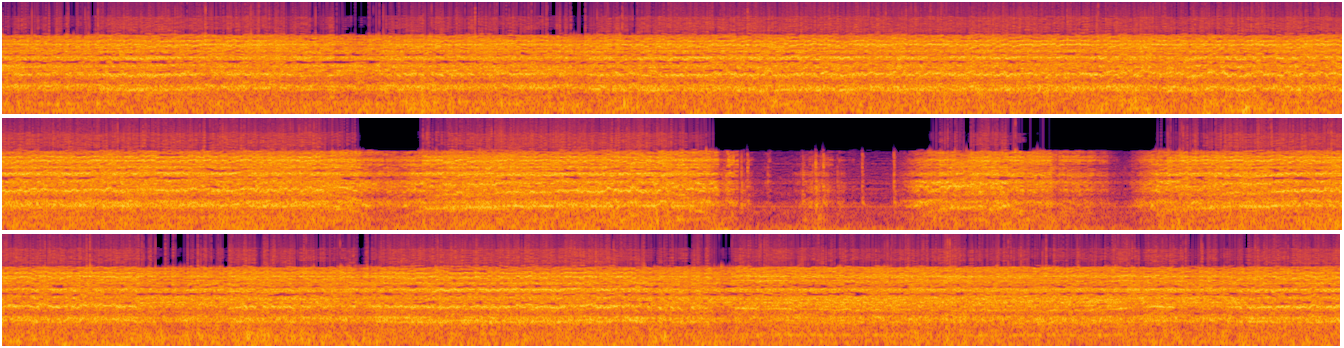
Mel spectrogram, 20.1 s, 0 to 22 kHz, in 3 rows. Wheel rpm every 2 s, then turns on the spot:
220, 230, 210, 210, 160, 60, 140, 220, 220, 210.
none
